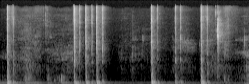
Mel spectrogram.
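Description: Keys on a computer keyboard are tapped in short, irregular bursts of crisp clicks, close and fairly quiet, with pauses between groups.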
